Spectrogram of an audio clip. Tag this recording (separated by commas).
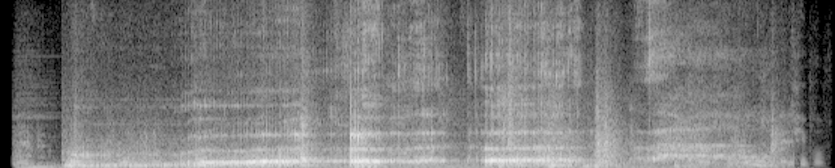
Speech, Burping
